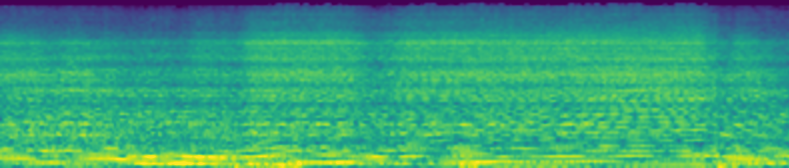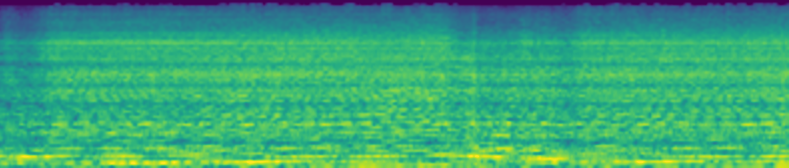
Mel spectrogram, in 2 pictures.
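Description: A racing motorcycle engine revs high, its pitch rising and falling through the gears.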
